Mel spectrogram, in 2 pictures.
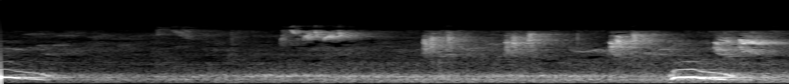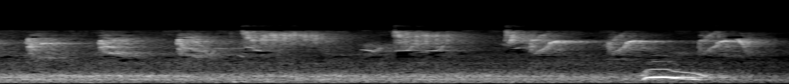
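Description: Birds calling with no talking: three low, swooping owl-like hoots spaced several seconds apart, while a steady run of higher, chattering calls repeats faintly in the background throughout.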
